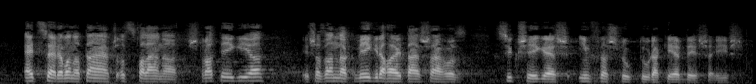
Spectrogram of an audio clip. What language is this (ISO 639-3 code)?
hun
